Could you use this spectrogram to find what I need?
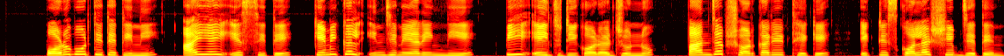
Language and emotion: Bengali, neutral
